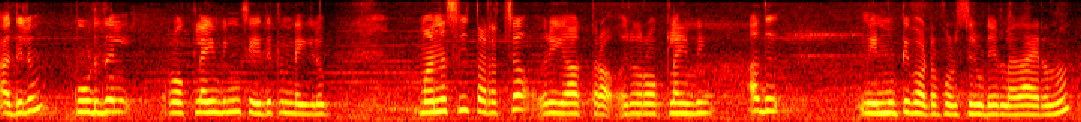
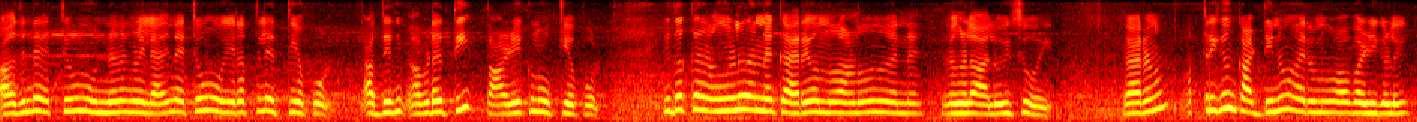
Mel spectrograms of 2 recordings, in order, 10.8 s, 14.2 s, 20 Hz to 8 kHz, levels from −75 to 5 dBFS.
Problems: background sounds at intervals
